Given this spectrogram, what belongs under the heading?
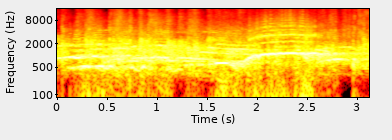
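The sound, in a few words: crowd applauding and cheering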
